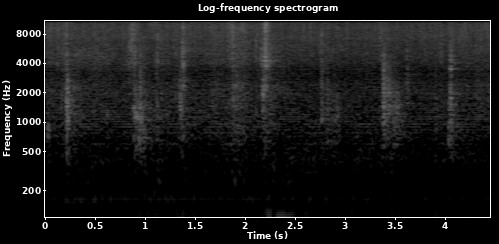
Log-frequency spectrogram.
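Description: Near silence: room tone broken by faint, irregular clicks, about one every half second.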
